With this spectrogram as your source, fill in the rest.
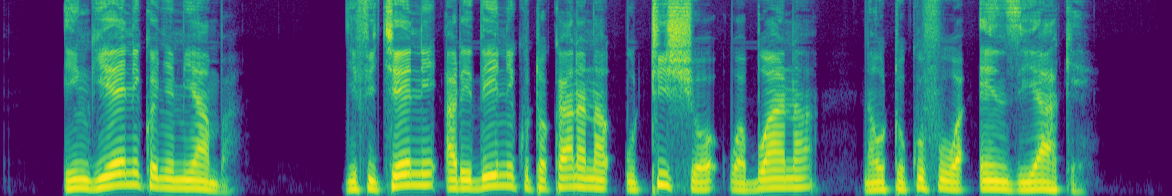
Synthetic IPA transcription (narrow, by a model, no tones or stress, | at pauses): iŋɡiɛnikwɛɲɛmiamba | ʄifit͡ʃɛniʔaɾiðinikutɔkananautiʃɔwaɓwana | nautukufuwaɛnzijakɛ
